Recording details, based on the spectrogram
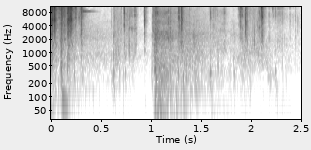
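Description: Gunshots in a Counter-Strike match: a faint flurry of rapid shots with sharper cracks near the start and around the middle, followed by scattered quieter pops, with no talk over them.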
